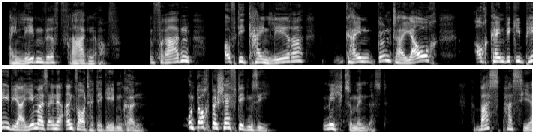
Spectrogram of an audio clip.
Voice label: Schauspiel, Dynamisch

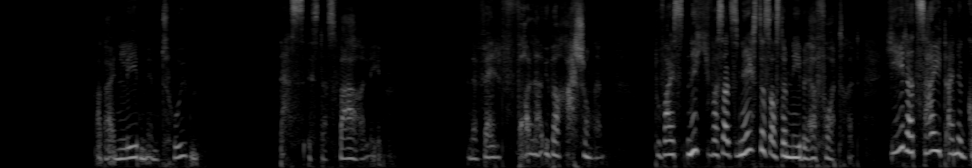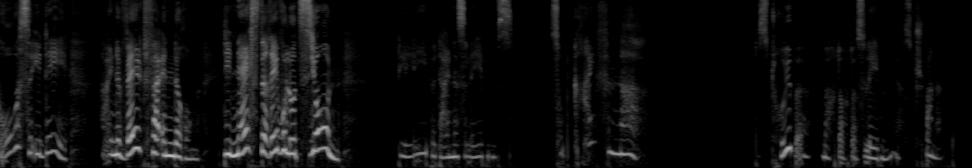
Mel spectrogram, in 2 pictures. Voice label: Klarheit Dynamisch

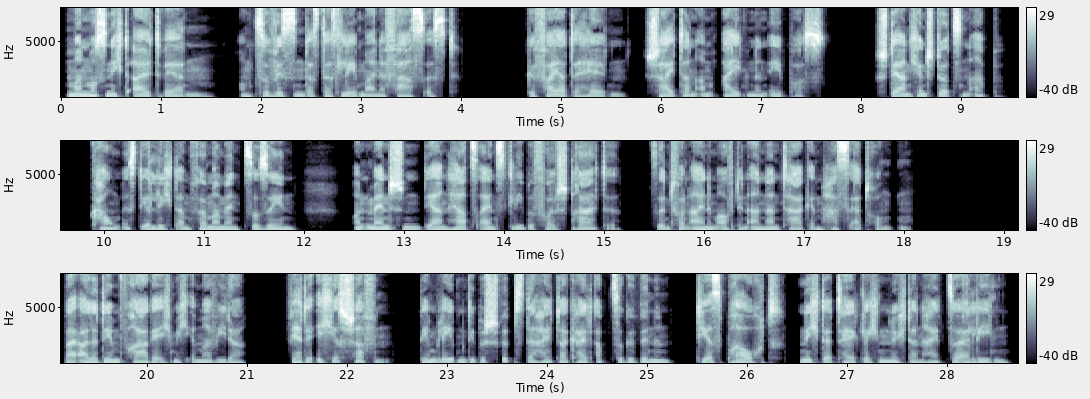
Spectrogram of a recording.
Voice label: Weltschmerz Sanft

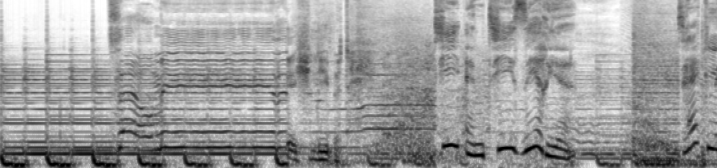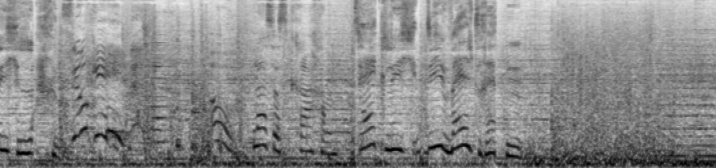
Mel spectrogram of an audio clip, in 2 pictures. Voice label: Dynamisch

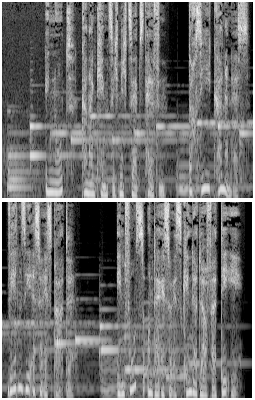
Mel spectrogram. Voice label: Sanft; Fremdtake

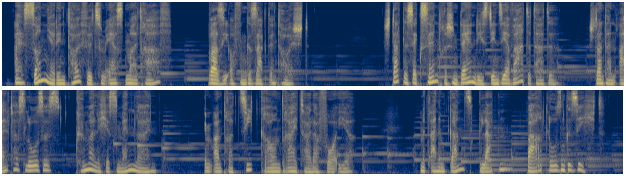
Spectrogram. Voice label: Dynamisch

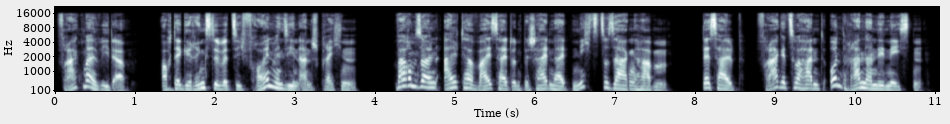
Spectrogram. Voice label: Werbung Dynamisch

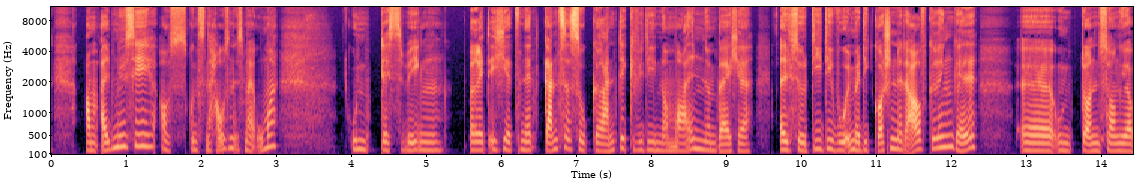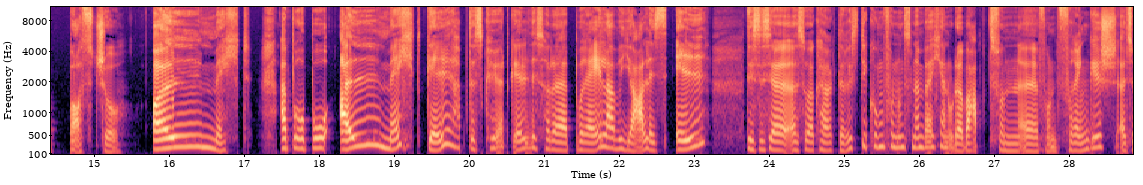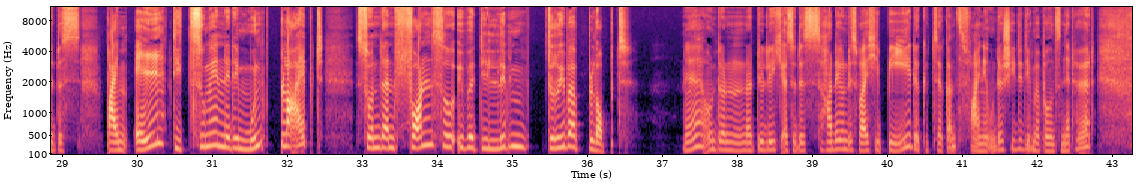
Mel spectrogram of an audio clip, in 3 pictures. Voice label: Dialekt Fraenkisch

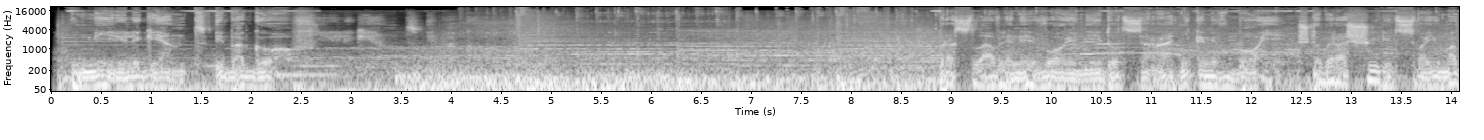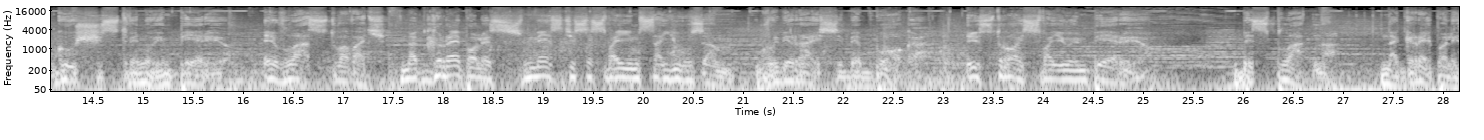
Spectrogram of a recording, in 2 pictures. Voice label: RU Dynamisch; Fremdtake

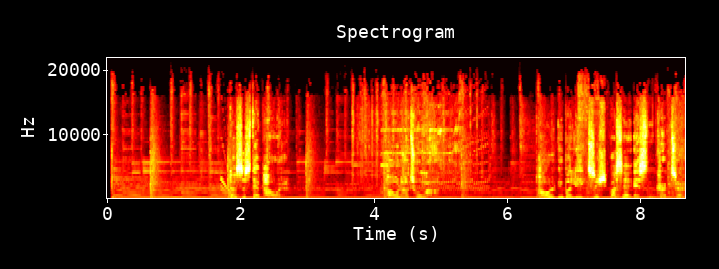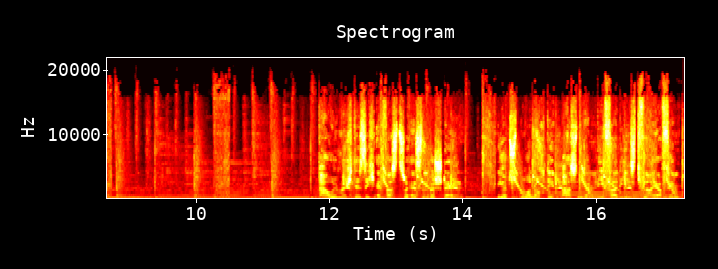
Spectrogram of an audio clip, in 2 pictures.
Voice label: Werbung Freundlich

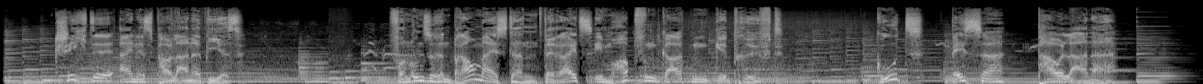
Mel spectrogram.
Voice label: Bayerisch, Freundlich; Paulaner

